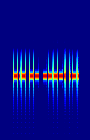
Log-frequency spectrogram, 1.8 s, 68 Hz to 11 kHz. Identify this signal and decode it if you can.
Morse code, heard as a keyed tone, about 44 wpm, 700 Hz. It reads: KM9R
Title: Call Signs - 45wpm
